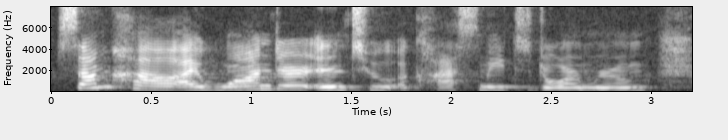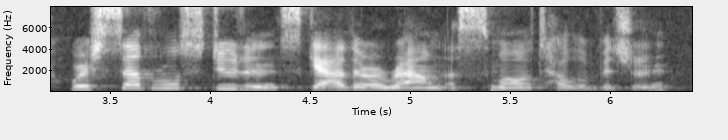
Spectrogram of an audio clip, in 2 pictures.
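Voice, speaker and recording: A woman with an American accent and a fairly high voice reads her own memoir aloud at a live book event. Her delivery is expressive and deliberate, like an author telling a personal story to listeners. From United States.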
